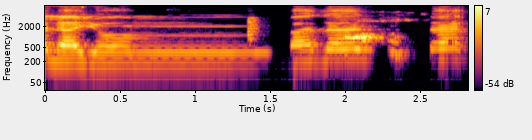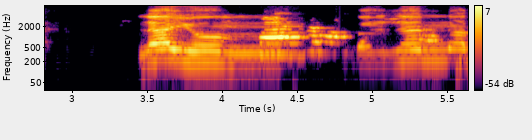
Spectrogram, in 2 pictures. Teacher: نون کے اوپر تشدید ہے اس لیے ہم نون مشدد پہ غنہ کر رہے ہیں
